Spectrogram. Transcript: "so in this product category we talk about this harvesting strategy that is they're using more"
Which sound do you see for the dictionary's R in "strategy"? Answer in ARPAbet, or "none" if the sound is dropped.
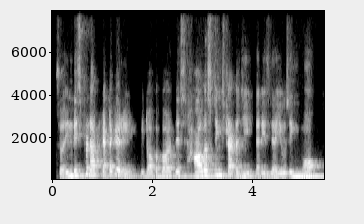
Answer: R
